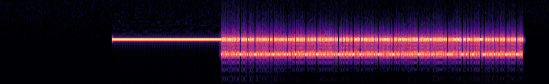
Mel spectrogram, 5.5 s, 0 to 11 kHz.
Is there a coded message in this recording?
Yes: cassette data (Kansas City type), 300 baud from 1.1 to 5.2 s, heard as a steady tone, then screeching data.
